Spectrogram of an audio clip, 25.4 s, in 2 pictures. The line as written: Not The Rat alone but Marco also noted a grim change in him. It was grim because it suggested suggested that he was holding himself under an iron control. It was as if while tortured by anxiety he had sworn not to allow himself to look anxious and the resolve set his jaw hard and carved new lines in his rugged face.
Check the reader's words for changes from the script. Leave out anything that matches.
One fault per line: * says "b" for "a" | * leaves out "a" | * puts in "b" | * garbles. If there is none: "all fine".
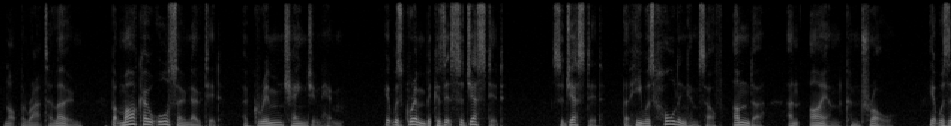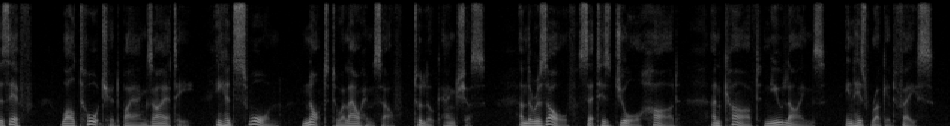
all fine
